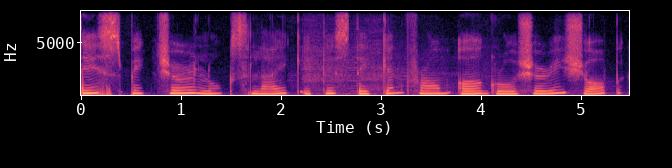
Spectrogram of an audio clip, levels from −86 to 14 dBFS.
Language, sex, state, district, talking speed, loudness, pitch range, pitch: English, female, Assam, Kamrup Metropolitan, 120 wpm, -15 LUFS, 230-255 Hz, 240 Hz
